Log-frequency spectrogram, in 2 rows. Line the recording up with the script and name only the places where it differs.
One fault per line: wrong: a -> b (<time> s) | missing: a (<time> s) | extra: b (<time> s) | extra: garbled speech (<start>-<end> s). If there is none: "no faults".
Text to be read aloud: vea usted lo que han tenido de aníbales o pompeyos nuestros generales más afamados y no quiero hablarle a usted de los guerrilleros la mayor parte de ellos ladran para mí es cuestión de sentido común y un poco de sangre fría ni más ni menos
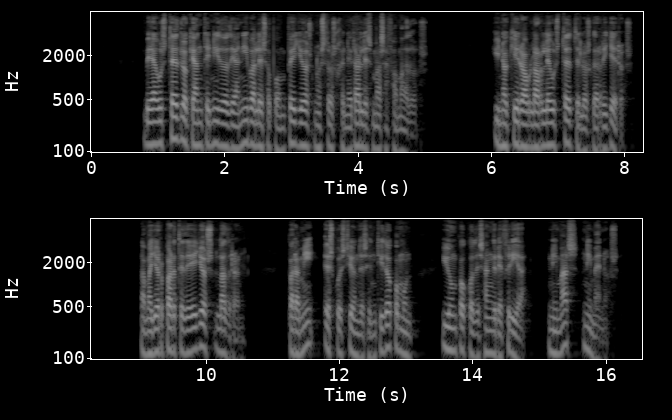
no faults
